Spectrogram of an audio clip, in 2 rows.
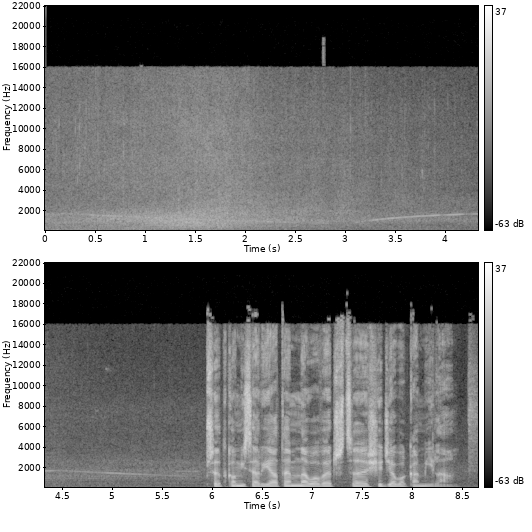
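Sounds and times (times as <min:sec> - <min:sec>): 
cold wind blowing: 0:00.0 - 0:06.2
speech: 0:06.0 - 0:08.6.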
